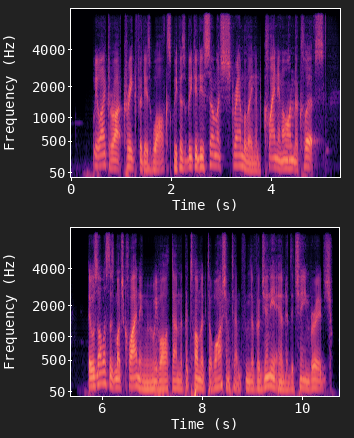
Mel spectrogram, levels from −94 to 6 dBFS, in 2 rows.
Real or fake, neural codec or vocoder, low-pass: fake; codec, 16 kHz, 0.5 kbps, X-Codec, HuBERT features, trained on general audio; 7.2 kHz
